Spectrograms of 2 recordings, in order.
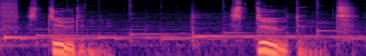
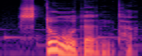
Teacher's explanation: the American English ''OO'' is placed further forward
